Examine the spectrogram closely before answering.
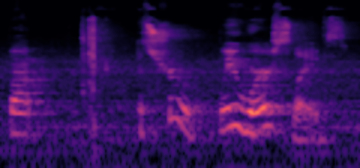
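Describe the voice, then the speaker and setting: An American woman chatting casually to camera as a vlogger, in a halting, reflective way that trails off mid-thought. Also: high voice, lively intonation, creaky, warm tone. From United States. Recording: roomy echo with background noise.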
